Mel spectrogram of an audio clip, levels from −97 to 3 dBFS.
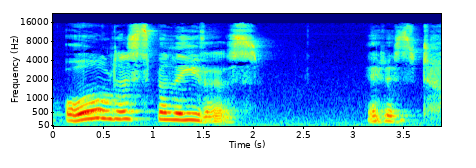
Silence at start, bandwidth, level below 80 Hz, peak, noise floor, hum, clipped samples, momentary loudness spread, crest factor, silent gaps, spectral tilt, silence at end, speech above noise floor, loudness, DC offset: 0.1 s; 15.5 kHz; -58 dBFS; 0 dBFS; -54 dBFS; none; under 0.1%; 16 LU; 18 dB; none; -4 dB/octave; 0 s; 37 dB; -18 LUFS; under 0.1%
